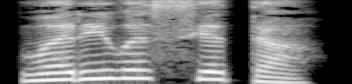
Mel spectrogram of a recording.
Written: ವರಿವಸ್ಯತ

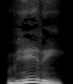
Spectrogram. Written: ಭೇರಿ

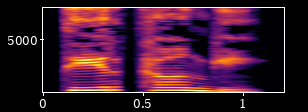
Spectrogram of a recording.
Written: ತೀರ್ಥಾಂಗಿ

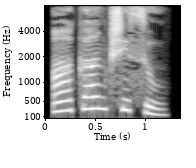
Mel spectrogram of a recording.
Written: ಆಕಾಂಕ್ಷಿಸು

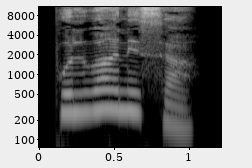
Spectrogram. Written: ಪೊಲವಾನಸೆ

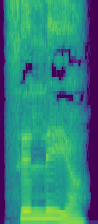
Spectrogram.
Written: ಸೆಲ್ಲೆಯ

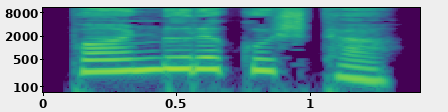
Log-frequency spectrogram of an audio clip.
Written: ಪಾಂಡುರಕುಷ್ಠ

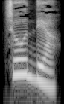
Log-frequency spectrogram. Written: ಚೋದ್ಯ

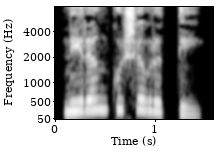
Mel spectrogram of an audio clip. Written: ನಿರಂಕುಶವೃತ್ತಿ

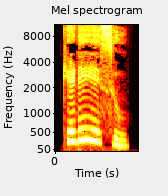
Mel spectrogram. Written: ಘಟಿಯಿಸು

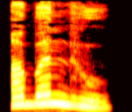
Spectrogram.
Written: ಅಬಿಂದು

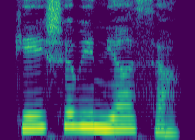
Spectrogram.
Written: ಕೇಶವಿನ್ಯಾಸ

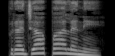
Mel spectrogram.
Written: ಪ್ರಜಾಪಾಲನ

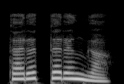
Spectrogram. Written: ತರತ್ತರಂಗ

